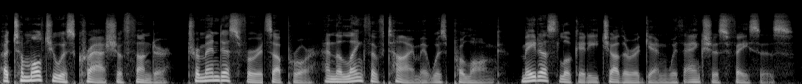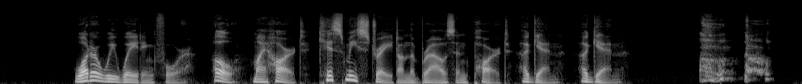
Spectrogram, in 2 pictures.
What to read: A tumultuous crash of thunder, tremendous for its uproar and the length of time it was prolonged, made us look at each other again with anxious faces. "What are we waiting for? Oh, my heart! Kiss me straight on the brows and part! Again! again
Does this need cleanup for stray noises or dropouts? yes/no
yes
